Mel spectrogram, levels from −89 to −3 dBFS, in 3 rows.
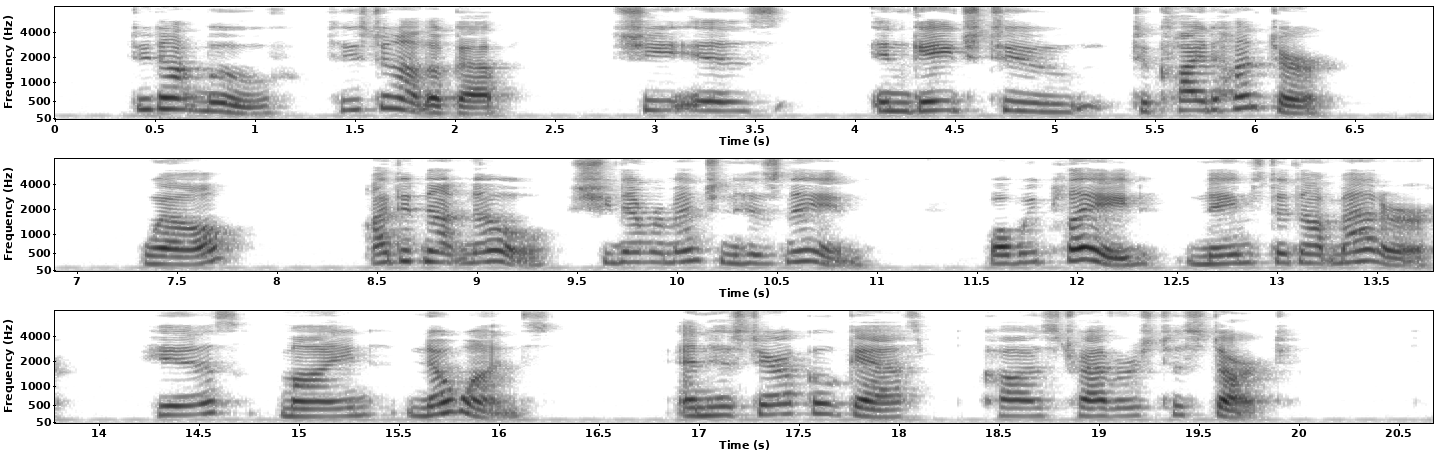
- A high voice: Yes, high, 240 Hz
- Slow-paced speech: Yes, slow, 125 wpm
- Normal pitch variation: Yes, average, 4.3 semitones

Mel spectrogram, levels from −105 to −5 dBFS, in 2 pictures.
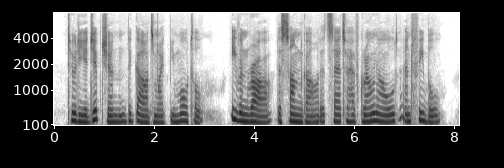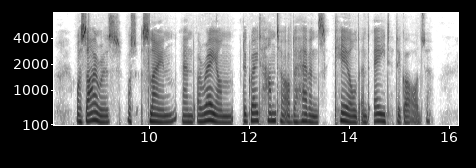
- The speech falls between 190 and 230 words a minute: No, slow, 135 wpm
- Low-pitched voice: No, medium, 175 Hz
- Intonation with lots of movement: No, narrow, 2.6 semitones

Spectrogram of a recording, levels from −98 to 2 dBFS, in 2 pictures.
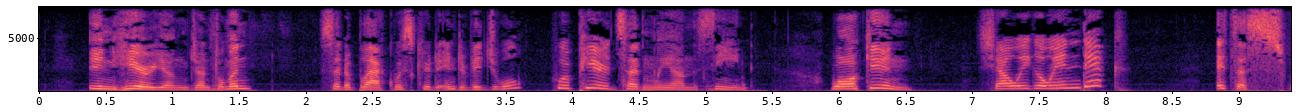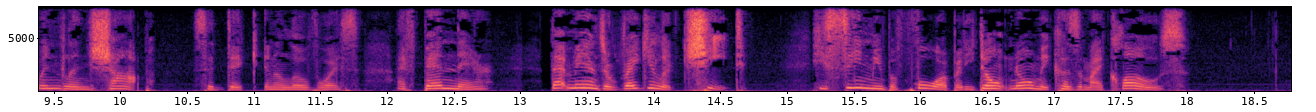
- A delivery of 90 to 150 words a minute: No, average, 170 wpm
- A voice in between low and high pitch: No, high, 225 Hz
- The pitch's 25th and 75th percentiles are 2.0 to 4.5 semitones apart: No, average, 5.2 semitones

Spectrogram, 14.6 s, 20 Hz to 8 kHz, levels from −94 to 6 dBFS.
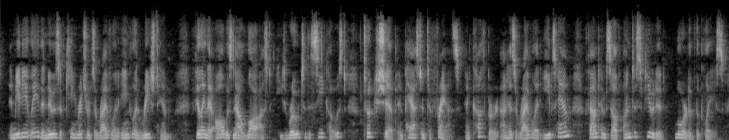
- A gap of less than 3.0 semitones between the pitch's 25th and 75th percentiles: No, average, 4.1 semitones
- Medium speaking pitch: Yes, medium, 175 Hz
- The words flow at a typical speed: Yes, average, 175 wpm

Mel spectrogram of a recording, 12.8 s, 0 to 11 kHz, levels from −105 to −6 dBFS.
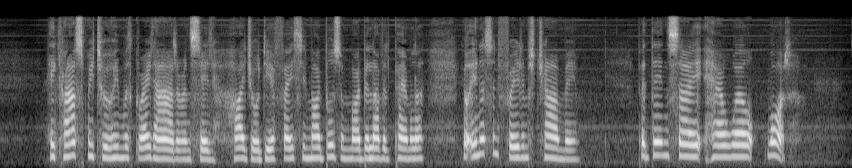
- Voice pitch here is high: Yes, high, 210 Hz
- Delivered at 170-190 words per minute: No, slow, 135 wpm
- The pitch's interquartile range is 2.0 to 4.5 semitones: Yes, average, 3.2 semitones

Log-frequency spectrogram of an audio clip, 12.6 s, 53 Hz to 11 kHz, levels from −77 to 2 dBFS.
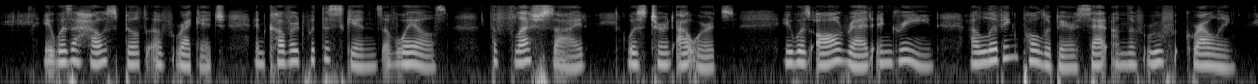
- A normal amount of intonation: Yes, average, 3.7 semitones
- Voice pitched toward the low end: No, high, 195 Hz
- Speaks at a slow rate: No, average, 165 wpm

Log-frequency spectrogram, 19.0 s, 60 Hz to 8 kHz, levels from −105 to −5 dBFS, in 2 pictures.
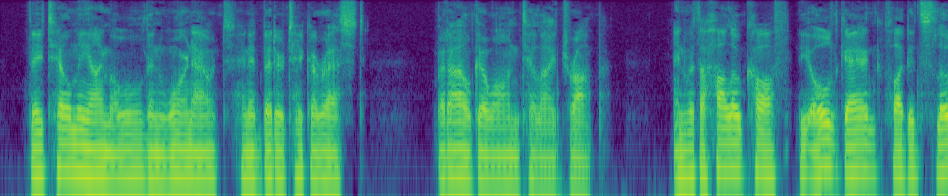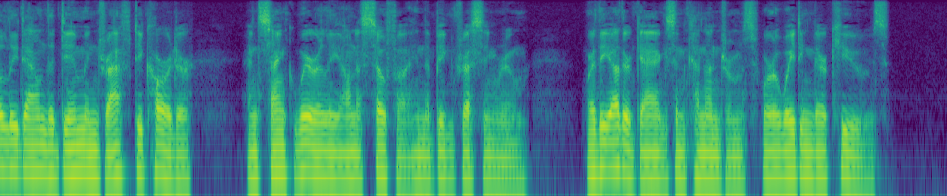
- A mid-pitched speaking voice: No, very low, 95 Hz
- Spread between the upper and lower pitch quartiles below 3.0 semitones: Yes, narrow, 2.5 semitones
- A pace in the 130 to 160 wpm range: No, average, 185 wpm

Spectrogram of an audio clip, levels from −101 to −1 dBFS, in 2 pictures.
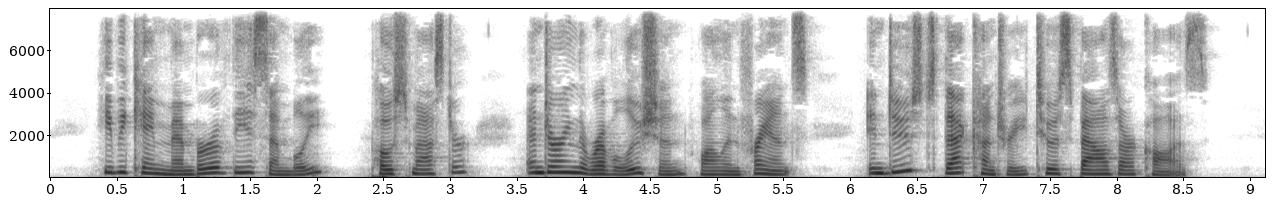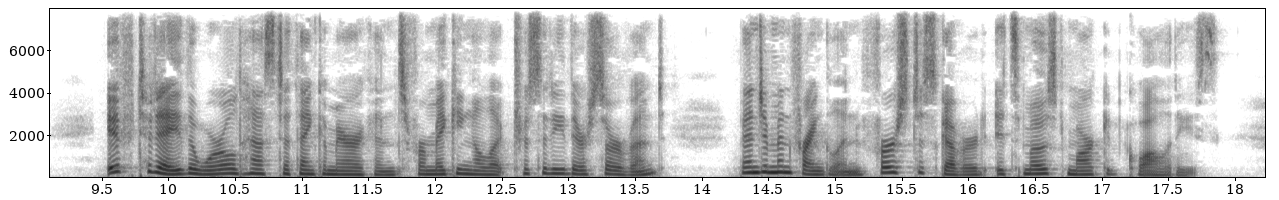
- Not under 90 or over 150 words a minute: Yes, average, 140 wpm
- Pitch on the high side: Yes, high, 195 Hz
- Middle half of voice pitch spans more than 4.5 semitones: Yes, average, 5.1 semitones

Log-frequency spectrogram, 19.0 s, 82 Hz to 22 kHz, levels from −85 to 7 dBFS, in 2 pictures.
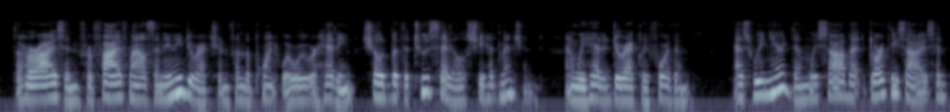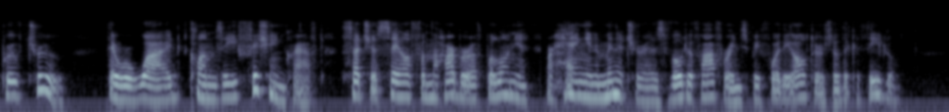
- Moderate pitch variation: Yes, average, 3.9 semitones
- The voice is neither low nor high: Yes, medium, 165 Hz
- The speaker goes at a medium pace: No, fast, 215 wpm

